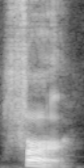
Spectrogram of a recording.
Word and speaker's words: for: For is often pronounced fur. I usually only say for clearly like that when it is at the end of a sentence. For example, I don't know what he wanted it for, but usually I say it for. For example, it's for my mom.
